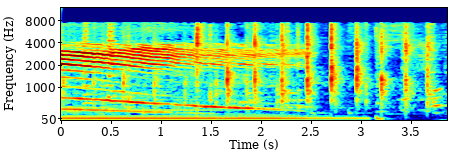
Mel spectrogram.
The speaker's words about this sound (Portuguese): Eu quero receber com vocês uma salva de palmas para ele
